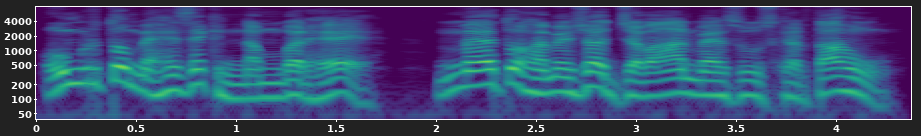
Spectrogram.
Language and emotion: Urdu, happy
